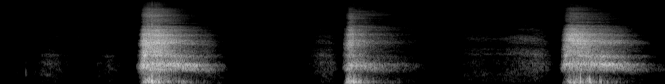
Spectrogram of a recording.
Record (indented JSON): {
  "exhalation_length": "6.7 s",
  "exhalation_amplitude": 32768,
  "exhalation_signal_mean_std_ratio": 0.37,
  "survey_phase": "beta (2021-08-13 to 2022-03-07)",
  "age": "18-44",
  "gender": "Female",
  "wearing_mask": "No",
  "symptom_fatigue": true,
  "symptom_headache": true,
  "symptom_other": true,
  "smoker_status": "Never smoked",
  "respiratory_condition_asthma": false,
  "respiratory_condition_other": false,
  "recruitment_source": "Test and Trace",
  "submission_delay": "1 day",
  "covid_test_result": "Negative",
  "covid_test_method": "RT-qPCR"
}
